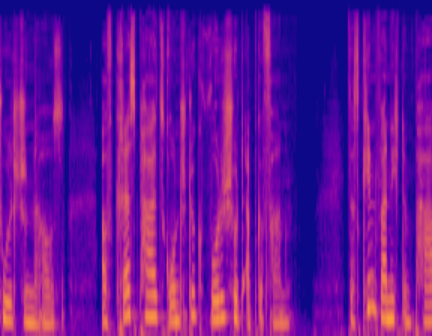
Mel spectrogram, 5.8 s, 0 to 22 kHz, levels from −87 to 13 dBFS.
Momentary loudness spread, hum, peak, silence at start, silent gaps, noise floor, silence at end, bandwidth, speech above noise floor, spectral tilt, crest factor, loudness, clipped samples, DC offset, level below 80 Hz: 13 LU; none; -2 dBFS; 0 s; none; -58 dBFS; 0 s; 19.5 kHz; 38 dB; -4 dB/octave; 18 dB; -20 LUFS; under 0.1%; under 0.1%; -48 dBFS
